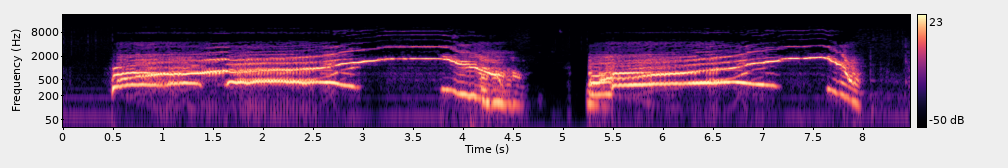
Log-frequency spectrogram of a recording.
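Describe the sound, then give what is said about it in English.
A voice imitates a bull's bugle with a gurgly start, twice: each loud call climbs in pitch for a few seconds, holds, then falls away sharply, with a short pause between the two. “And there's one bull that I hunt. He has kind of a gurgly sound at the start. It's kind of like a sound almost. So when he bugles, it's almost like,”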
